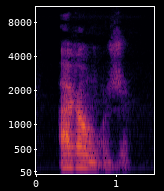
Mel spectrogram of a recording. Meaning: inflection of arranger: 1. first/third-person singular present indicative/subjunctive 2. second-person singular imperative
- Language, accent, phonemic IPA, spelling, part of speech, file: French, Canada, /a.ʁɑ̃ʒ/, arrange, verb, LL-Q150 (fra)-arrange.wav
